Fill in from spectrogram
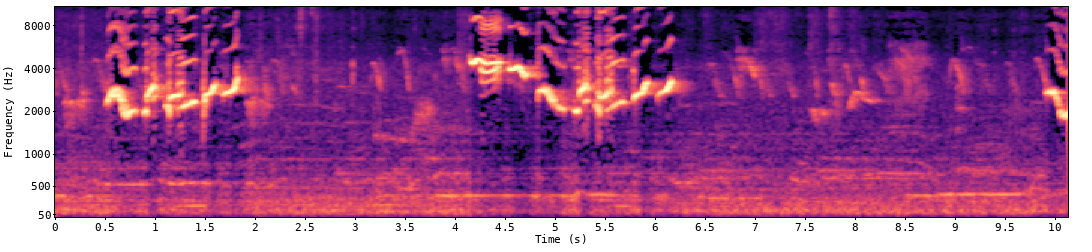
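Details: Lure song of the Oriental magpie-robin (kacer) in konslet style, to provoke a response: two strings of rapid, bright whistled and warbled notes sliding up and down, separated by a pause over a low background hum.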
